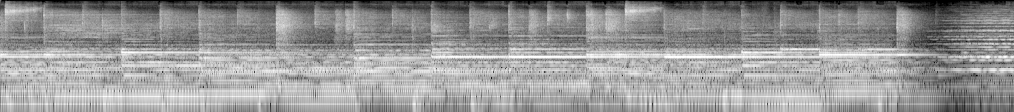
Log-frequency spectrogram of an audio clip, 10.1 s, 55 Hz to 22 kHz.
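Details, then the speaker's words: Yamaha KX300U single-deck cassette deck with Dolby B/C and HX, being serviced, playing back a test recording it made: clean, full music with steady level and no hiss, wow or dropouts; normal playback. "That actually sounds very good. Excellent sound off this thing."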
